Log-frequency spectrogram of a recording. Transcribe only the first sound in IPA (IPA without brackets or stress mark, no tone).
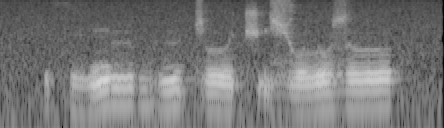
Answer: θ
